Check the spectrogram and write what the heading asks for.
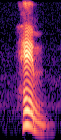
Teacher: there's no raising your pitch there's no fall in your pitch you just say it him say it as him and what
